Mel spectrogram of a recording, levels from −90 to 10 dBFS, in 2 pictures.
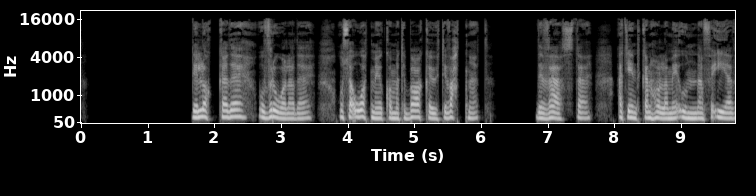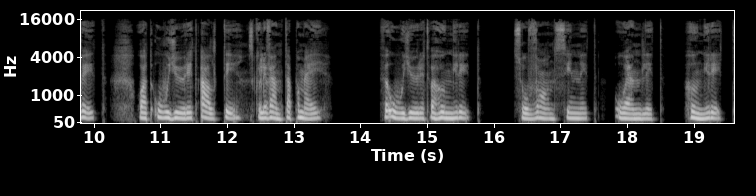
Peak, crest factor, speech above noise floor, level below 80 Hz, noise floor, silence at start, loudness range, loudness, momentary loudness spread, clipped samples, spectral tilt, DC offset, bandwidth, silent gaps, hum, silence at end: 0 dBFS; 16 dB; over 74 dB; -58 dBFS; under -90 dBFS; 1.65 s; 3 LU; -16 LUFS; 10 LU; under 0.1%; -6.5 dB/octave; under 0.1%; 16 kHz; 6.36-6.82 s, 13.71-14.26 s, 16.09-16.30 s, 17.75-17.79 s, 18.76-18.80 s; none; 0.2 s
